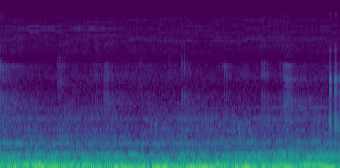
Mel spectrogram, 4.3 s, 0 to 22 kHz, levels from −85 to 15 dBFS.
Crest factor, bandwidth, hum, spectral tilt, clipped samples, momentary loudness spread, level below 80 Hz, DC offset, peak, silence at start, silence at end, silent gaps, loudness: 12 dB; 4.1 kHz; none; -8.5 dB/octave; under 0.1%; 5 LU; -22 dBFS; under 0.1%; -10 dBFS; 0 s; 0 s; none; -30 LUFS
